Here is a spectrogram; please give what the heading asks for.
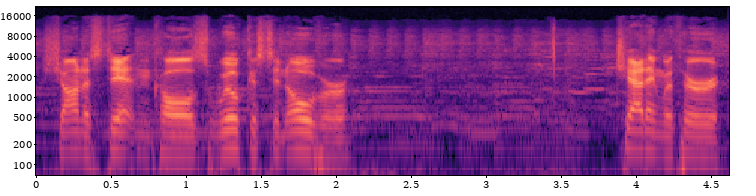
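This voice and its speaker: An American man calling live softball play-by-play as a radio announcer, conversational and ready to lift with the action. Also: fairly high pitch, unhurried, soft background music. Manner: conversational between plays, excited calls on action.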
